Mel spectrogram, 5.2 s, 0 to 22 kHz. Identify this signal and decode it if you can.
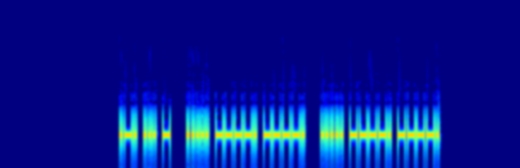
Morse code, heard as a keyed tone, about 50 wpm, 700 Hz. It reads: RST 599 599
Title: Common QSO Phrases 50wpm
